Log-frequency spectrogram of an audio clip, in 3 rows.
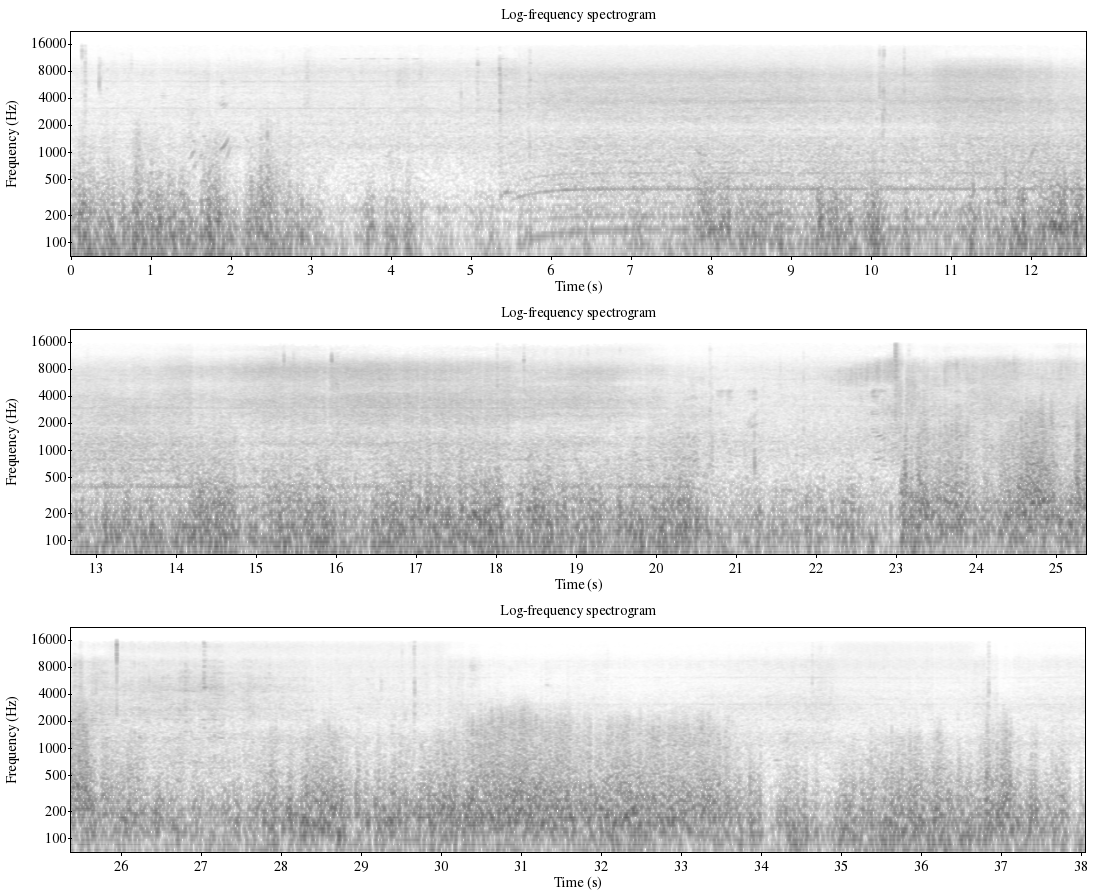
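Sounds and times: wind rumble on microphone: 0:00.0 - 0:38.0
vehicle engine humming: 0:02.1 - 0:38.0.

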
